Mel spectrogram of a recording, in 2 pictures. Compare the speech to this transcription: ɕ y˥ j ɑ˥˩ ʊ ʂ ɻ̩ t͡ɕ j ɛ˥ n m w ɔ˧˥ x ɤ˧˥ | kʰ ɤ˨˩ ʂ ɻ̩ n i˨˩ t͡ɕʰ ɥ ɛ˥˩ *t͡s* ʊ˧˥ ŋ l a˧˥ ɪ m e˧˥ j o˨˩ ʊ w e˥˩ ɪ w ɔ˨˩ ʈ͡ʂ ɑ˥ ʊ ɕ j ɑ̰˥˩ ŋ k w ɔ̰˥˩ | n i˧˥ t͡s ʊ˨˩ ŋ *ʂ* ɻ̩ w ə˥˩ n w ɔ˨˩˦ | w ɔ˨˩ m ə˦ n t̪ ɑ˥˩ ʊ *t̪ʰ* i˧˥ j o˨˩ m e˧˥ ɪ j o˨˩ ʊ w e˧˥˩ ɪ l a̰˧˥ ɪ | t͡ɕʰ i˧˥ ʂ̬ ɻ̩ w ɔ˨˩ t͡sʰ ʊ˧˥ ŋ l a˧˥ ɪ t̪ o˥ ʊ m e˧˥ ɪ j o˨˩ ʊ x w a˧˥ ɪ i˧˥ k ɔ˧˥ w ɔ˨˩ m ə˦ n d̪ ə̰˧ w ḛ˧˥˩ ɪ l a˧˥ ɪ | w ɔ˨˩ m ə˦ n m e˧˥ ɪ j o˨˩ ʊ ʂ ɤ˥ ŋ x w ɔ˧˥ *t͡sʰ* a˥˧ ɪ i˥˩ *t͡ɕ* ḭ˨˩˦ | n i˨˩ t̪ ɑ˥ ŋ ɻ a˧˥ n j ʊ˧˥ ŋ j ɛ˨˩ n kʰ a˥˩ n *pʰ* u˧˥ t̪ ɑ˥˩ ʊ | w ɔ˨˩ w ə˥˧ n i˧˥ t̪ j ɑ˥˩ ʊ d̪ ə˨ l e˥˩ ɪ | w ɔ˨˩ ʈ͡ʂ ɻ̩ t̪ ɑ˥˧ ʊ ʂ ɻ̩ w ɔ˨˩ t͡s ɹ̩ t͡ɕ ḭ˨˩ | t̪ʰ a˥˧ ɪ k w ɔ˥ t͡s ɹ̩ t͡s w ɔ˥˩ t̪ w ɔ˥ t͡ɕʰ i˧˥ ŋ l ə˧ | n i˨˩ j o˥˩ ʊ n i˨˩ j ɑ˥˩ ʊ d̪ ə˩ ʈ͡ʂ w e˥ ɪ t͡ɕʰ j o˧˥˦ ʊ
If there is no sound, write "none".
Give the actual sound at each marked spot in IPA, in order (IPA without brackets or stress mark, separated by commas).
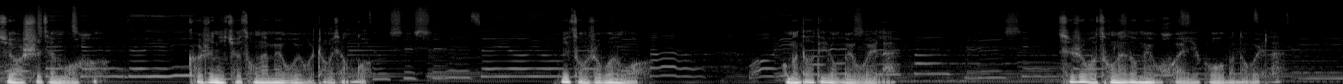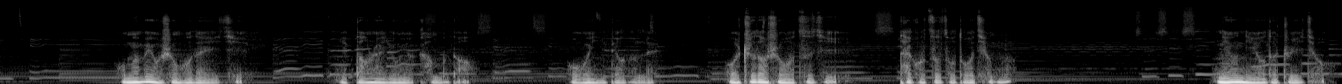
t͡sʰ, ʂ, t̪, t͡s, t͡ɕʰ, p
